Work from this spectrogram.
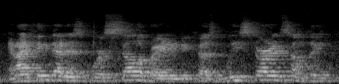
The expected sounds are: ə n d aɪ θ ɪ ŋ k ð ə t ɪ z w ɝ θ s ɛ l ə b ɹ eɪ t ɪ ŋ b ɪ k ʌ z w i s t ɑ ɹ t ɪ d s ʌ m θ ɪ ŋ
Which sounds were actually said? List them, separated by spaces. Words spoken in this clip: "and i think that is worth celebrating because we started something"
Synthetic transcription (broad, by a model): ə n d aɪ θ ɪ ŋ k ð ə t ɪ z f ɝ s ɛ l ə b ɹ eɪ t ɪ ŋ b ɪ k ʌ z w i s t ɑ ɹ t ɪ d s ʌ m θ ɪ ŋ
